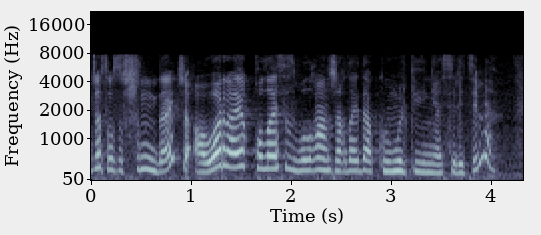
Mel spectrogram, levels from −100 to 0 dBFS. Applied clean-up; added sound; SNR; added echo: none; none; none; none.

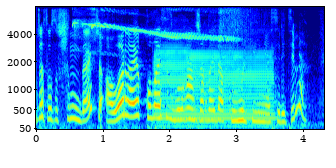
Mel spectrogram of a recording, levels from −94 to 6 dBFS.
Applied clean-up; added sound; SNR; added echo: none; Fireworks + Wind instrument, woodwind instrument; 11 dB; none.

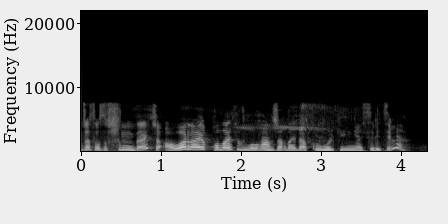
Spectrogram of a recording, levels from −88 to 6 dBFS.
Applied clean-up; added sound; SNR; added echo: neural mask model Resemble Enhance denoiser.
